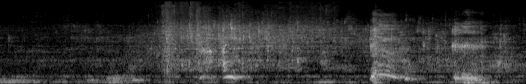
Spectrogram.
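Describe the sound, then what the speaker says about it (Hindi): Water is poured from a vessel into a pot of rice being cooked for a Punjabi black chickpea and rice dish, in a few splashing gushes with short pauses between them. "अब इसमें हम पानी शामिल करेंगे।"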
